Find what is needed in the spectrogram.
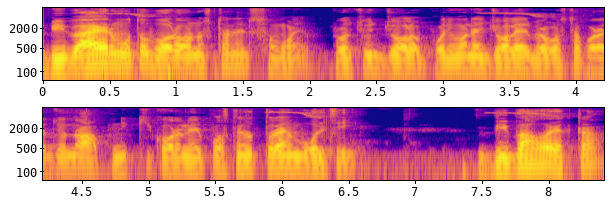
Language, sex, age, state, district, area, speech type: Bengali, male, 45-60, West Bengal, Uttar Dinajpur, urban, spontaneous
